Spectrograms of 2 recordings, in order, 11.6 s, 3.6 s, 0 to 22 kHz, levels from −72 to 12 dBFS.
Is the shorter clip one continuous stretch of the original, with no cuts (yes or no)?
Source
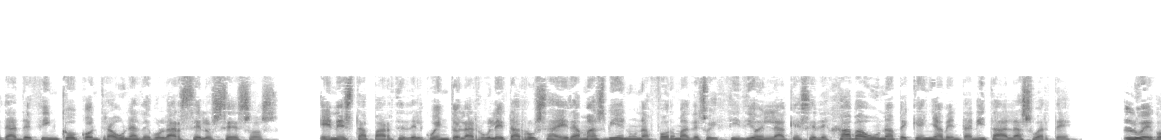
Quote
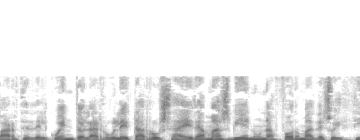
yes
